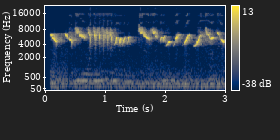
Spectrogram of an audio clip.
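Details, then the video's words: Oriental white-eye singing a dense, rapid 'materi rapat' style song: continuous high, thin twittering and sweeping chirps run almost without pause, with a short break midway before the tight trills resume. "Kicauan pleci materi rapat"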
